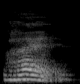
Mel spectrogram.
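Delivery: RÉ with a long R and held vowel; teacher's drawn-out RÉ; sounding out RÉ. Shown as a demonstration. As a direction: stretch both sounds of RÉ. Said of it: "il faut bien dire tous les sons".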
